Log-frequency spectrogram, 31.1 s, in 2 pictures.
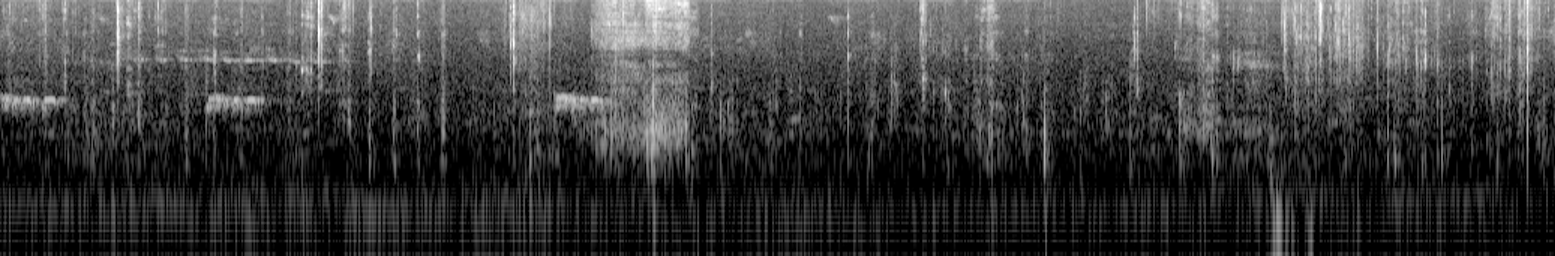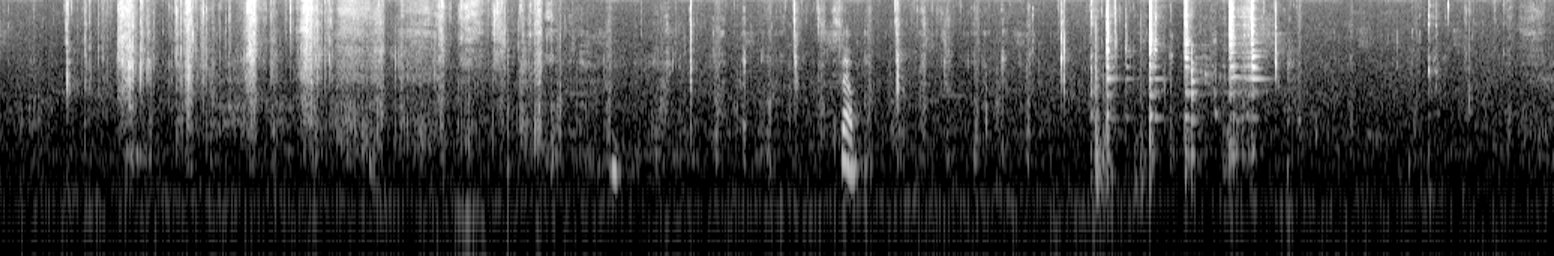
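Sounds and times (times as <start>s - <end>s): chewing noodles: 0.2s - 15.6s, 16.2s - 26.3s
crunching lettuce: 5.0s - 7.8s, 11.4s - 23.9s.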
